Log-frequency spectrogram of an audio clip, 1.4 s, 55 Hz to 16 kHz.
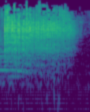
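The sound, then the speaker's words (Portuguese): Three dice are rolled in a game, rattling and tumbling in a continuous bright clatter that holds steady for over a second, then thinning out as they settle showing 5, 4 and 1. No one speaks over it. “Três dados, tu tem ajuda?”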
